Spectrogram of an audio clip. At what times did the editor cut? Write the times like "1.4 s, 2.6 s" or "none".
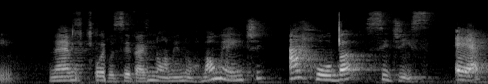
1.0 s, 1.5 s, 2.8 s

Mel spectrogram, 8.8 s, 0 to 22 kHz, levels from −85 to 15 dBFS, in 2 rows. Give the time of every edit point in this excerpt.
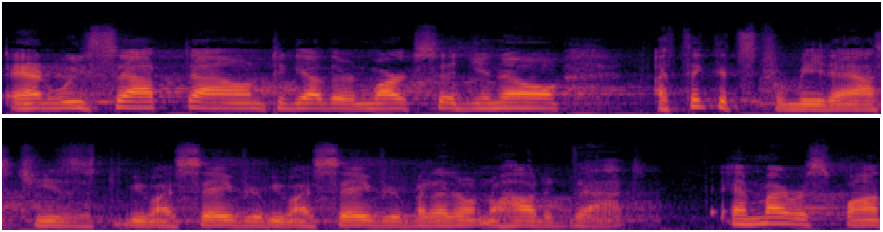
3.8 s, 5.7 s, 7.2 s, 7.7 s

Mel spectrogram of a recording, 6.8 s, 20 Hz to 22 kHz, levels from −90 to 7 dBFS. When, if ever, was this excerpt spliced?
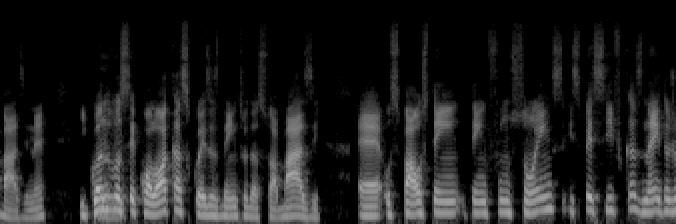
none

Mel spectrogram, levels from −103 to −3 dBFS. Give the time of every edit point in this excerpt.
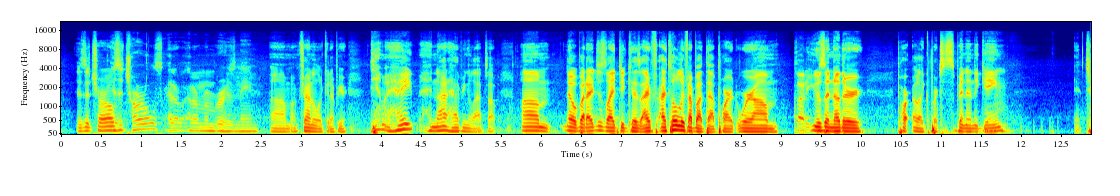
7.8 s, 9.2 s, 10.4 s

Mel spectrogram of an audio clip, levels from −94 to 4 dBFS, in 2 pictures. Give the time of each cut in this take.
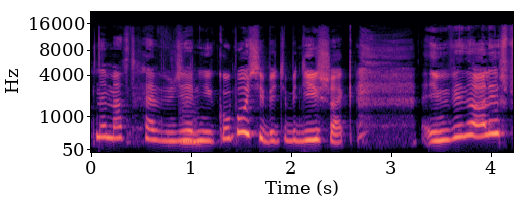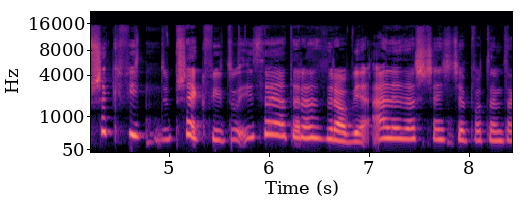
none

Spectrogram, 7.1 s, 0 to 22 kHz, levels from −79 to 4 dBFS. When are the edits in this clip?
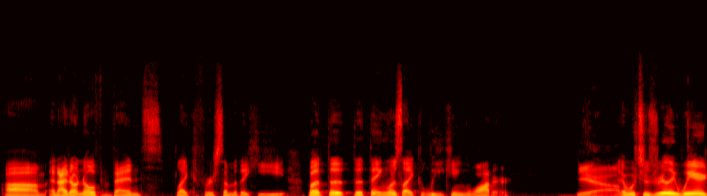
1.0 s

